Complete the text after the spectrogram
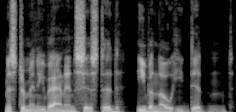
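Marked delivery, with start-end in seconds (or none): none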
